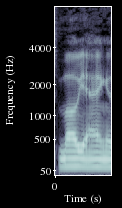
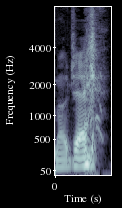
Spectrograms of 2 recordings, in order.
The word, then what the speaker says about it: Mojang: friends over there uh I think it's moang is the proper pronunciation but I always call him Mojang uh but there's super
